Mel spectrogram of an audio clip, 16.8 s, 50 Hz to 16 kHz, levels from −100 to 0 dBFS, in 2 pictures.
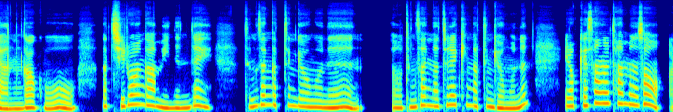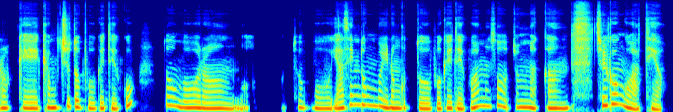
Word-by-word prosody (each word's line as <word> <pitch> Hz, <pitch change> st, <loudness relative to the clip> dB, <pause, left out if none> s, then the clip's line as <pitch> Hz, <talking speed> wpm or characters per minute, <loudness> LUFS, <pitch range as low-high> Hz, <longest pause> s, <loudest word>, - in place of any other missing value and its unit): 안 170 Hz, -1 st, +2 dB
가고 190 Hz, -1 st, +1 dB, 0.3 s
아 255 Hz, -, -3 dB
지루한 300 Hz, +5 st, +1 dB
감이 255 Hz, -7 st, +1 dB
있는데 200 Hz, +6 st, 0 dB, 0.4 s
등산 270 Hz, +6 st, -3 dB
같은 285 Hz, -2 st, -7 dB
경우는 215 Hz, -4 st, +2 dB, 0.4 s
어 195 Hz, 0 st, 0 dB
등산이나 245 Hz, +5 st, -3 dB
트래킹 290 Hz, +1 st, -4 dB
같은 240 Hz, -1 st, -2 dB
경우는 195 Hz, -, +3 dB, 0.5 s
이렇게 255 Hz, +1 st, -1 dB
산을 345 Hz, +2 st, +1 dB
타면서 310 Hz, -, 0 dB
이렇게 190 Hz, -1 st, +1 dB
경치도 210 Hz, +2 st, +3 dB
보게 185 Hz, -3 st, -2 dB
되고 190 Hz, -, -3 dB, 0.3 s
또 280 Hz, -1 st, -5 dB
뭐 200 Hz, -2 st, +4 dB
이런 180 Hz, -1 st, +3 dB
뭐 180 Hz, +2 st, -5 dB, 0.6 s
근처 205 Hz, -2 st, -5 dB, 0.3 s
야생동물 275 Hz, +5 st, 0 dB
이런 195 Hz, -2 st, +5 dB
것도 185 Hz, -3 st, -2 dB
보게 180 Hz, +2 st, +1 dB
되고 180 Hz, +1 st, 0 dB
하면서 250 Hz, +1 st, -2 dB
좀 215 Hz, -1 st, +1 dB
약간 185 Hz, -1 st, +2 dB, 0.3 s
즐거운 295 Hz, +2 st, +2 dB
것 210 Hz, -, +5 dB
같아요. 165 Hz, -2 st, 0 dB
210 Hz, 290 characters per minute, -27 LUFS, 185-270 Hz, 0.6 s, 이런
